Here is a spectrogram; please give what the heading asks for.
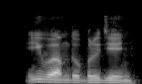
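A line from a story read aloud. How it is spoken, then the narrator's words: Dry, curt. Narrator (Russian): сухо сказал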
